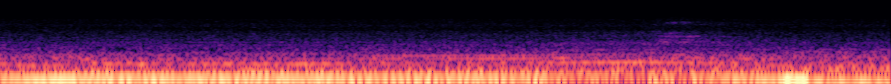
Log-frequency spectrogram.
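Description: Low, steady rumble of a car's engine and road noise heard from inside the cabin while driving, with a faint hum, and a brief low thump near the end.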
